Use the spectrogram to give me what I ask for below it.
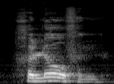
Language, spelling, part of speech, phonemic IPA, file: Dutch, geloven, verb, /ɣəˈloːvə(n)/, Nl-geloven.ogg
- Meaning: 1. to believe, to hold a belief 2. to believe, to be convinced by 3. synonym of loven (“to praise”) 4. synonym of beloven (“to promise”)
